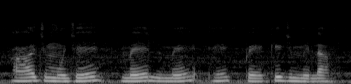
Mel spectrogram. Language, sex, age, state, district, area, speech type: Urdu, male, 18-30, Uttar Pradesh, Rampur, urban, read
